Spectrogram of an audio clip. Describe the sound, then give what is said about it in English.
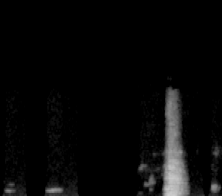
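A pet dog, a female, gives a single short, loud bark that stands alone between a few faint, scattered small noises. “Sorry, that's my dog. She's okay.”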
